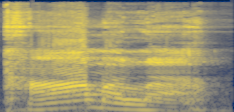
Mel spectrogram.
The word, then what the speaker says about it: Kamala: the democrats here say pronounce her name that way now it's kamala oh yeah they're making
